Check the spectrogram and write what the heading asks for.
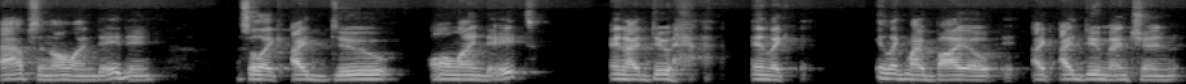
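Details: Adult who stutters and says he stutters on this recording; stuttering.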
